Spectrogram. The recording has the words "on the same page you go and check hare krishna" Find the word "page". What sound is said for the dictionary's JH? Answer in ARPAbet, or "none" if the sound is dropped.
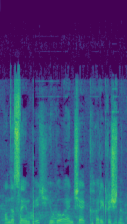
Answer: JH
